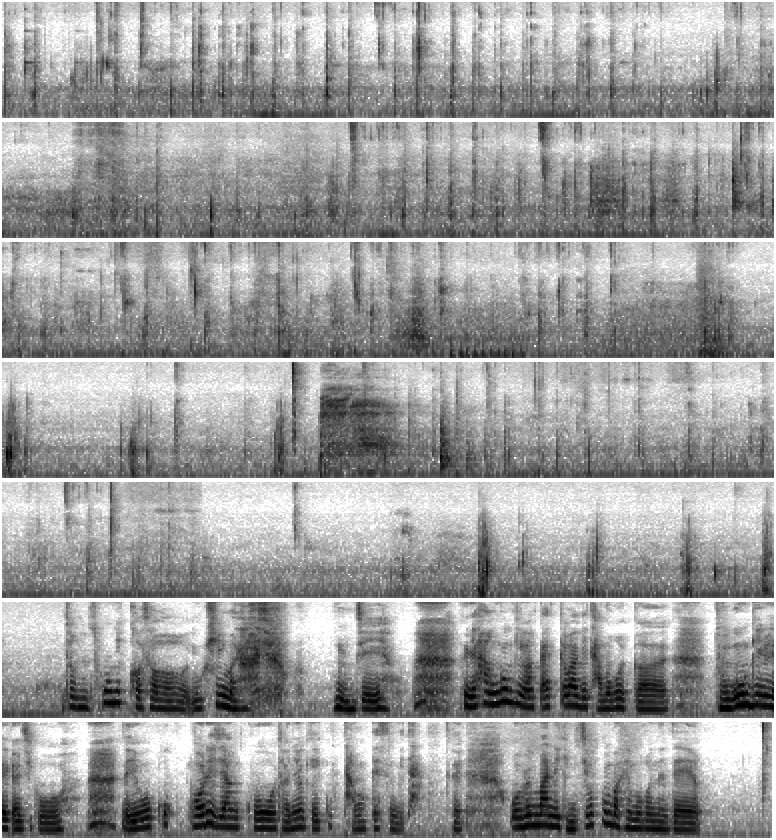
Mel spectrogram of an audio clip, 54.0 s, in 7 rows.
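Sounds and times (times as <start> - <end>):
chewing with wet mouth clicks: 0.0 - 7.7, 11.0 - 19.9, 28.0 - 32.6, 33.8 - 34.0.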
